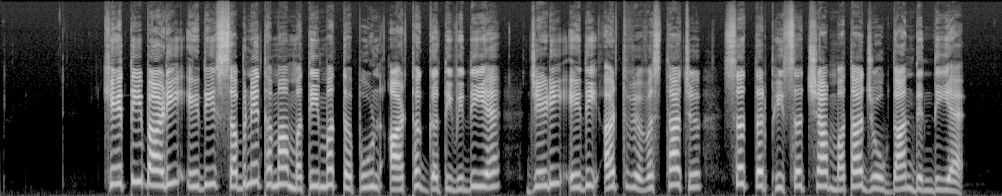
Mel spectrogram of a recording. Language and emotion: Dogri, neutral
